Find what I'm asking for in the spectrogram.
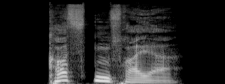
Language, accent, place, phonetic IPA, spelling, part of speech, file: German, Germany, Berlin, [ˈkɔstn̩ˌfʁaɪ̯ɐ], kostenfreier, adjective, De-kostenfreier.ogg
- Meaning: inflection of kostenfrei: 1. strong/mixed nominative masculine singular 2. strong genitive/dative feminine singular 3. strong genitive plural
